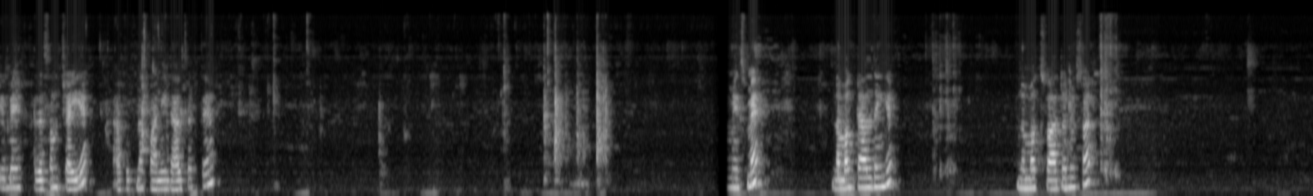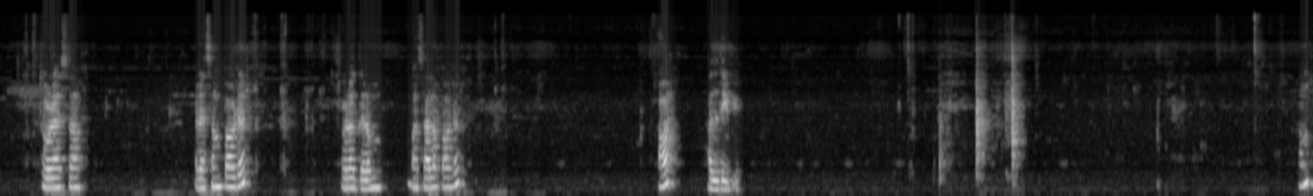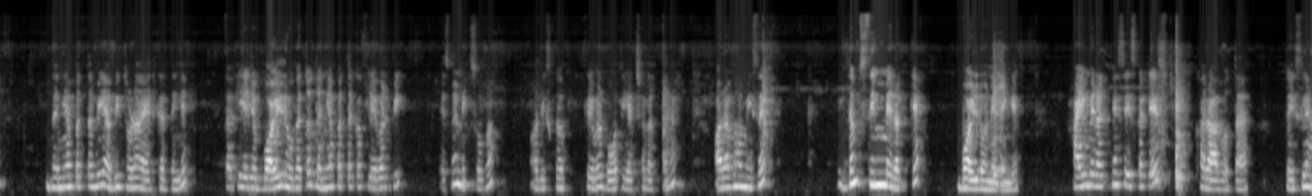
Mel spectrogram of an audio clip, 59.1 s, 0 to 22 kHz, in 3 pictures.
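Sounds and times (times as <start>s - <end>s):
kitchen items clicking and knocking: 7.6s - 9.4s, 56.7s - 57.4s.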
